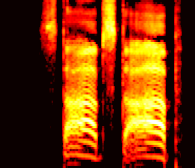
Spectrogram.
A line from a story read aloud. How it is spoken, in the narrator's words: cried the pumpkin head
